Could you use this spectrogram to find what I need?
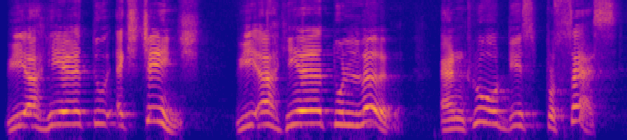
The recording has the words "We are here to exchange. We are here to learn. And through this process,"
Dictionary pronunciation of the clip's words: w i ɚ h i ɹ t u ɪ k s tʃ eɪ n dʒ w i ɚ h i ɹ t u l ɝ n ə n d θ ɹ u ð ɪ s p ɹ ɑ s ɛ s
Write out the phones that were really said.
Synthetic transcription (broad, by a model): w i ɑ h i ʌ t u ɪ k s tʃ eɪ n dʒ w i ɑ h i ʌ t u l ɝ n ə n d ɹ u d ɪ s p ɹ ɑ s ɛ s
